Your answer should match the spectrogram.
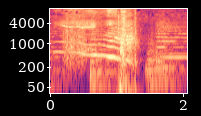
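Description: An animated caterpillar's wordless vocal cry that slides down in pitch over about a second, over orchestral background music. The music carries on alone with held notes near the end.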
